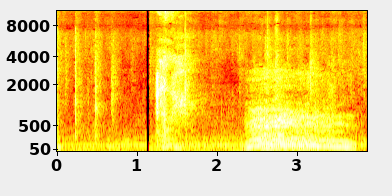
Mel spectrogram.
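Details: A female Siberian husky protecting her toys gives a low, rumbling growl-roar that rises and holds for over a second.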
